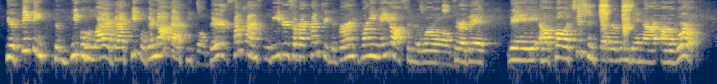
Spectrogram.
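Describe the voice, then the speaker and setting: A high-pitched woman speaks with ordinary pitch variation amid audible room echo and noticeable background noise. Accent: American. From Boston, US. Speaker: body language expert. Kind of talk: interview. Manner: fast.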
